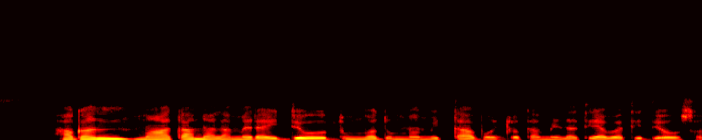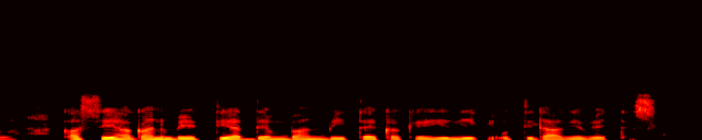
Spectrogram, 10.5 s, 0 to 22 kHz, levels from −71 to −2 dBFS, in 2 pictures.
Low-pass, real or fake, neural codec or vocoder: 7.2 kHz; fake; codec, 16 kHz, 2 kbps, FunCodec, trained on Chinese and English, 25 frames a second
